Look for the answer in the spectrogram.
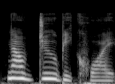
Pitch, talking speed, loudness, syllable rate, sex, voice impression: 235 Hz, 210 wpm, -14 LUFS, 3.8 syllables/s, female, slightly feminine, slightly adult-like, powerful, slightly clear, slightly unique, intense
